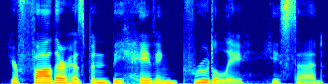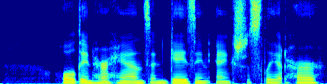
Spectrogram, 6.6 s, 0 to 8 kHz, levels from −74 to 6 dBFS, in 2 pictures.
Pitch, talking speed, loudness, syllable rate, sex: 160 Hz, 145 wpm, -22 LUFS, 4.3 syllables/s, female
